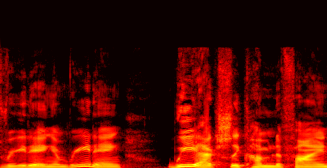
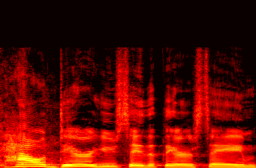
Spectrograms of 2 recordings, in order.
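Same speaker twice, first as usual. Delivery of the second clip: mock outraged, furious, indignant outburst; 3 semitones higher than usual. Retelling a book scene where the priestess gets mad: imitating angry Priestess Anaya. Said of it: "she got so mad".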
